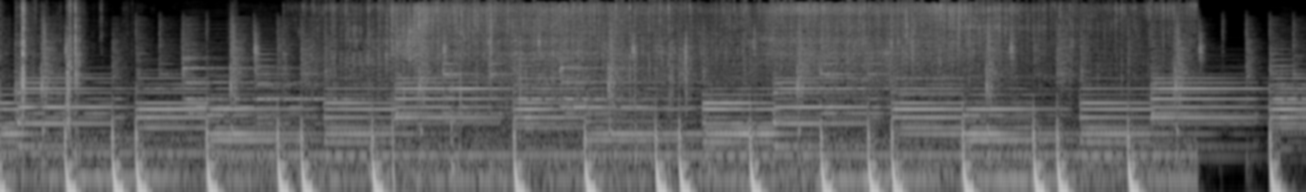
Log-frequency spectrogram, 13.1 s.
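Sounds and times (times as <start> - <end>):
background music with drum beat: 0.0 - 13.0
food sizzling in oil: 3.0 - 12.0.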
